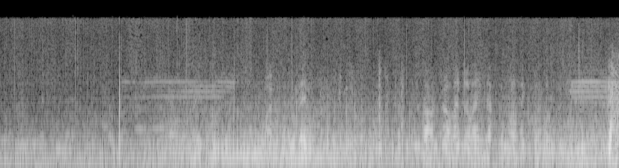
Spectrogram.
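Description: Indistinct voices talking over the steady hum and hiss of an old radio recording, growing louder from about three seconds in, with a couple of sharp clicks near the start.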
